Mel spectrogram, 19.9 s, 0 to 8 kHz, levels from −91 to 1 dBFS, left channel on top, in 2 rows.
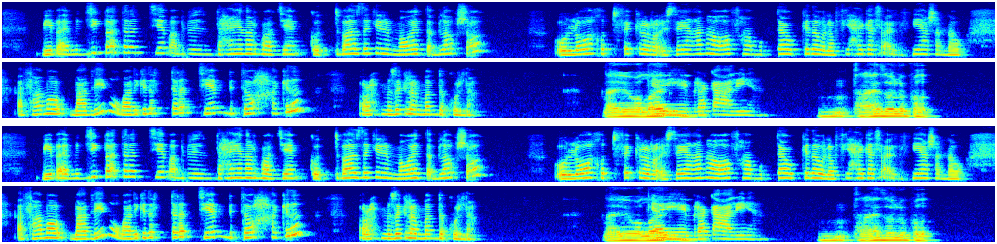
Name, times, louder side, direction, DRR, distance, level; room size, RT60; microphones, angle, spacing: voice 1, 0.0-4.8 5.5-12.9 13.5-14.7 16.4-17.6, right 2 dB, 20° right, 0.4 m, -30 dB
voice 2, 16.0-16.8 18.1-19.2, left 1 dB, 45° left, 0.7 m, -25 dB
3.4 x 2.2 x 2.8 m
head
